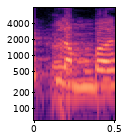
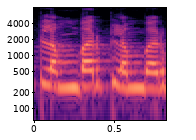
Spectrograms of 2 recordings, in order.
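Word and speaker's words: plumber: सर जैसे प्लम्बर, करते हैं। सब लोग प्लम्बर बोलते हैं हमारे देश में, बढ़िया है यार, क्या दिक्कत है? बी साइलेंट है उसमें। प्लम्बर ही तो होता है।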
